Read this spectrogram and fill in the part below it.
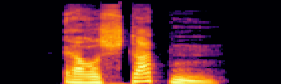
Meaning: to pay back [with accusative ‘something’ and dative ‘to someone’] (also idiomatically translated by English reimburse or English refund (someone for something))
- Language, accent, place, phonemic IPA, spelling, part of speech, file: German, Germany, Berlin, /ɛɐ̯ˈʃtatn̩/, erstatten, verb, De-erstatten.ogg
